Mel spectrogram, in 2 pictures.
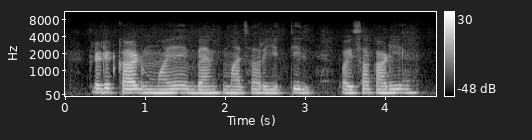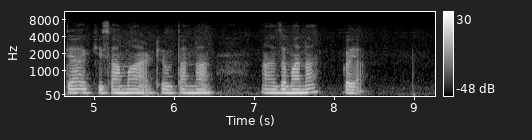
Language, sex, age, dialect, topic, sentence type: Marathi, male, 56-60, Northern Konkan, banking, statement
